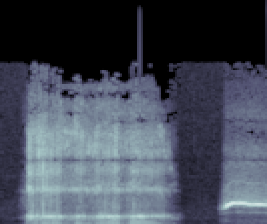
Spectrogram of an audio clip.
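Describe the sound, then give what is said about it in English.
A person imitates a loud snore, one long rattling inhale lasting over a second, followed after a short pause by a high whistling exhale. Clear, with no talking. “We should get some real snoring.”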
